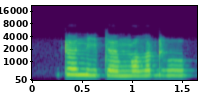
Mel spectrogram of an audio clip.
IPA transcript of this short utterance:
ʈœ˥ni˧tœ˧ ŋʷə˧ðˤə˥ ɖʱu˥

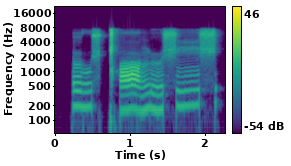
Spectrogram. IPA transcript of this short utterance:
lo̤˦˥ʃǁʰɑ˩˧˩ŋɯ˧˩˧ ʃi˦˥ʃ

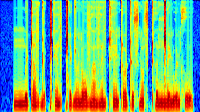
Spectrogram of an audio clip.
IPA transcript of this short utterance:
mːɯʈavɖɵ ǁʰɛ̃vǁəɖɔ̃ɳɔ vãvɛ̃vʈʰɛ̃ ʈɔʈɵsɳɔ̃sʈʰə ŋ͡ǁɘɳwɵɳxʊ

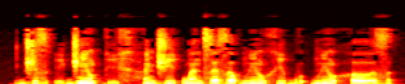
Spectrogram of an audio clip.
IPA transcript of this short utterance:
d͡ʒəzʔḭd͡ʒĩu̯ kḭx hə̃d͡ʒiʔ wə̃d͡zəzɤbĩu̯ xibuʔbĩu̯ hɤz

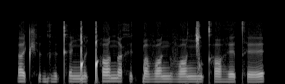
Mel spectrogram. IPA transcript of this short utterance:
at͡ʃʰɘɡʱɘ kʰɛŋ͡ǃɯǃʰɑ nɑxɛk͡pɑvɑ ŋɘvɑ ŋ͡ǀukʰɑ ɦɛ tʰɛ

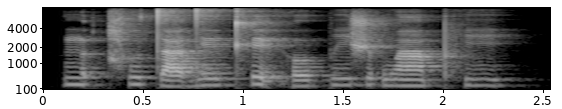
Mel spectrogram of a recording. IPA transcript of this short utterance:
nʊ˦ʔt͡ɕʰu˦tä˨de˦ɪ̯ kʰḛ˦˨ɪ̯ho˨ pi˦ʃʊ˦ʔwã˦ pʰi˦

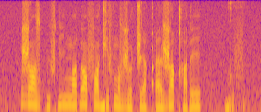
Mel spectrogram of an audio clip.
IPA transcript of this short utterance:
ʐɒː˦˨zpiː˨fɗiː˦ŋɒː˦ ɗɒː˦ fɒː˦˨ɡʲeː˦fŋɒ˨vʐo˨ ʈ͡ʂiː˨qʼiː˨ ʐoː˦qʰɒ˨ɗe˦ | ɡu˨f

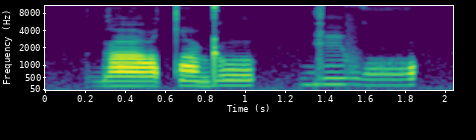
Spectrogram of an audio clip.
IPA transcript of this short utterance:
ɡaː˧tˤə̃˧ɖʊ˦ | ɡi˦vɔ̤˦

